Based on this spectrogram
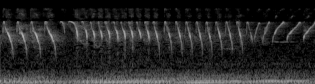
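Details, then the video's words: Domestic canary in full, energetic song, used as training material for young canaries and other songbirds: rapid runs of high, sharply rising notes repeated several times a second, shifting into faster trills, over a low background hum. "Kenari gacor bahan gantangan nih boss"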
